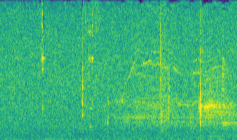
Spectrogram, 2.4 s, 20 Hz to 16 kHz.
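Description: Faint small handling ticks as glass craft beads are slid one by one onto a length of 25-pound monofilament, over a faint low steady hum.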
